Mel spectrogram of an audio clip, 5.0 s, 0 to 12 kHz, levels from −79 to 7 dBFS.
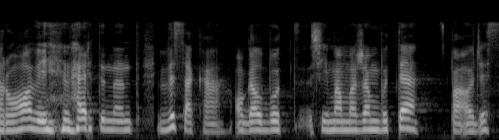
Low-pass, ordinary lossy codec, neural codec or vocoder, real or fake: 7.2 kHz; AAC, 64 kbps; none; real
